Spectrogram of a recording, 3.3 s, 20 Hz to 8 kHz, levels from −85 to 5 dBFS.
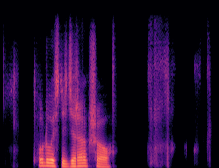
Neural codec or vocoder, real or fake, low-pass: codec, 24 kHz, 0.9 kbps, WavTokenizer, large speech release; fake; 7.2 kHz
